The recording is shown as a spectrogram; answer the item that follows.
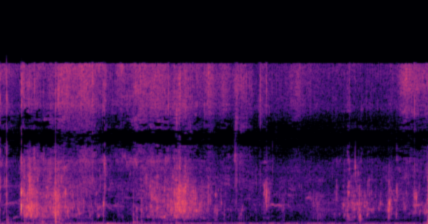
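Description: A large blue catfish thrashing at the surface of shallow water, splashing in two bursts: one just after the start and a longer one around two seconds in, over a low steady rumble.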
